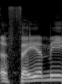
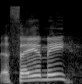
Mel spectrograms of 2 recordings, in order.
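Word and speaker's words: ἀφίημι: the Greek word that we have here it's pronounced Affair me can y'all say that me we're not getting out of this until you do it a fee of me there we go yeah that's kind of fun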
